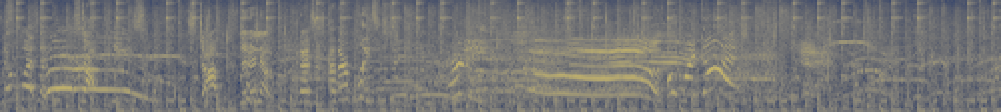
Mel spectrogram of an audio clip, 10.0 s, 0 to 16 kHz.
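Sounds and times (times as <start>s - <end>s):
party music with steady beat: 0.0s - 10.0s.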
